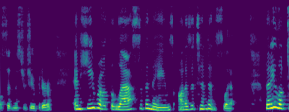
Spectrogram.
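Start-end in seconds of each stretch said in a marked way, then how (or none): none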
